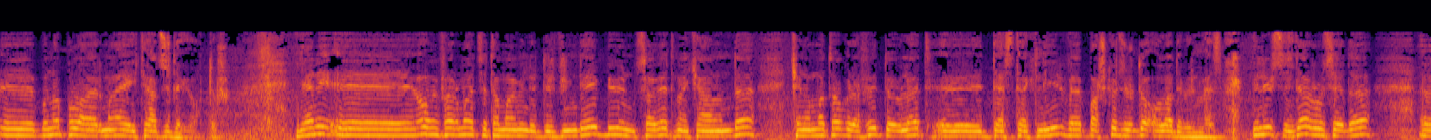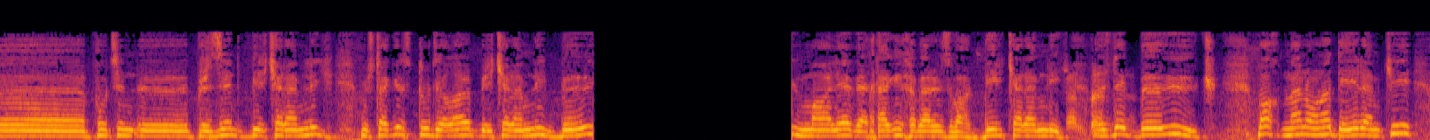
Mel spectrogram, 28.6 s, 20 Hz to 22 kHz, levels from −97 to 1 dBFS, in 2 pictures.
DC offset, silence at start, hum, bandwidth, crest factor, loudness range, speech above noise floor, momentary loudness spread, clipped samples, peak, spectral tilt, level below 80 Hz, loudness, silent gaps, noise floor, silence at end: under 0.1%; 0 s; none; 8.8 kHz; 12 dB; 2 LU; over 71 dB; 6 LU; under 0.1%; -6 dBFS; -6.5 dB/octave; -44 dBFS; -19 LUFS; none; under -90 dBFS; 0 s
